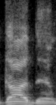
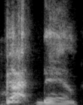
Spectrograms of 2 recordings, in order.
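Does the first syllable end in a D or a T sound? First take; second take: D; T. First: The first syllable ends with a D sound. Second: The first syllable ends with a T sound. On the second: "we say goddamn, G O T"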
